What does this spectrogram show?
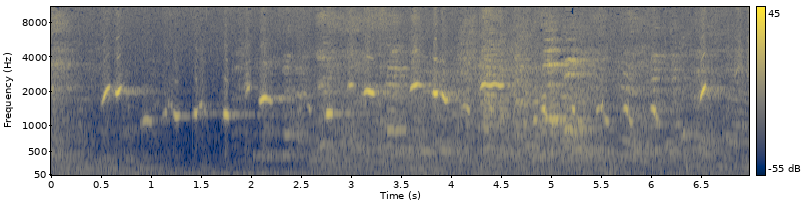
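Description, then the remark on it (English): A person whistles a bird-like song, a series of short, bright chirps and warbling phrases with quick pitch slides, imitating a thrush sitting on a nettle, over faint background noise. “That was a thrush sitting on a nettle.”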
